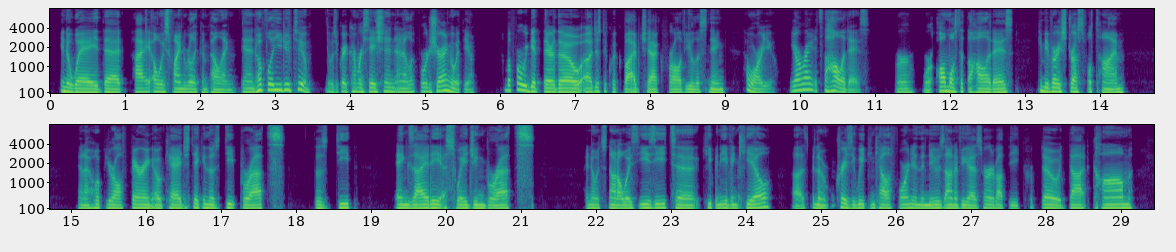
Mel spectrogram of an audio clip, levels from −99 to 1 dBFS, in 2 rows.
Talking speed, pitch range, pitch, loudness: 235 wpm, 115-130 Hz, 120 Hz, -23 LUFS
